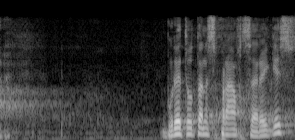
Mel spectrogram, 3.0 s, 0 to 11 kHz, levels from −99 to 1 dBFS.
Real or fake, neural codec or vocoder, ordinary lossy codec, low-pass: fake; codec, 16 kHz, 16 kbps, FunCodec, trained on Chinese and English, 50 frames a second; MP3, 64 kbps; 7.2 kHz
